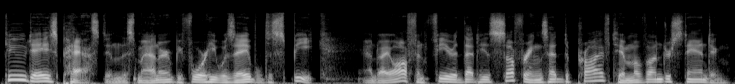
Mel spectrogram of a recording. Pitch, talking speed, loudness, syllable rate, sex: 110 Hz, 195 wpm, -19 LUFS, 5.5 syllables/s, male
